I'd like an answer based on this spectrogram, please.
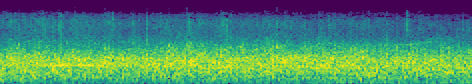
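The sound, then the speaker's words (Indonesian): Loud, dense applause from a crowd at a political campaign gathering, a continuous wash of clapping that holds steady without pause. “Ya tepuk tangan enggak apa-apa.”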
